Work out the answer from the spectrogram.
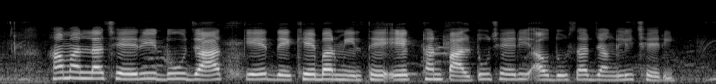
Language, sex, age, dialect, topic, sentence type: Chhattisgarhi, female, 25-30, Central, agriculture, statement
